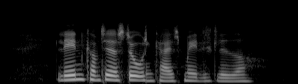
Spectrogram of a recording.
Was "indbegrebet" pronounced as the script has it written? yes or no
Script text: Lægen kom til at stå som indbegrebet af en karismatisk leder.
no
